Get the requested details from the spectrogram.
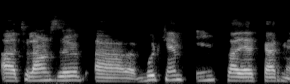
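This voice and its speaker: Dry and close with no echo, the recording has a woman with a French accent speaking at a moderate pace with fairly even intonation. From France. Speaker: bootcamp manager. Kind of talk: online info session presentation. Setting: livestream on Zoom and YouTube. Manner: hesitant, many fillers.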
